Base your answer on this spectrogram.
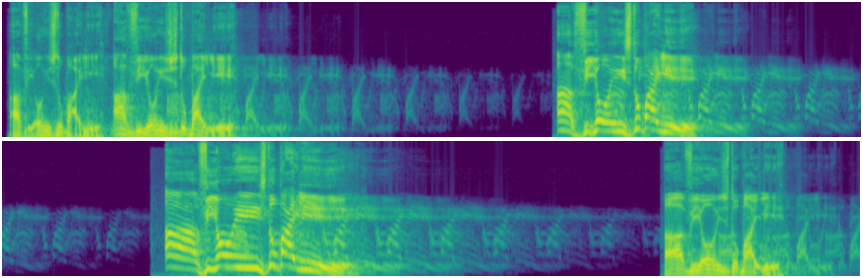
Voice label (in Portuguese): vinheta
